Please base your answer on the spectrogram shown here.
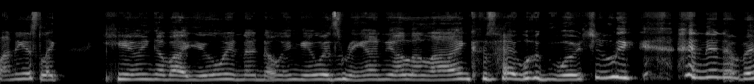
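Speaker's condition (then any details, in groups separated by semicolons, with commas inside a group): Cerebral palsy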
